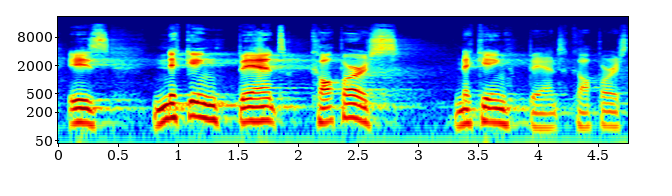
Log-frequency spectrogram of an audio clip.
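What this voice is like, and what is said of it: Attempted Belfast accent. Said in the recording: “I'm going to try the accent, of their chief superintendent ... that was an attempt at a Belfast accent”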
